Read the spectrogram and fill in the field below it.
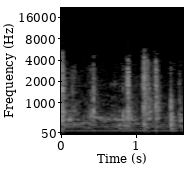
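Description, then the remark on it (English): A front door is opened, with a quick series of mechanical clicks and rattles from the latch and handle over a steady low background hum. “Oh, stop talking so much and open the door.”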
